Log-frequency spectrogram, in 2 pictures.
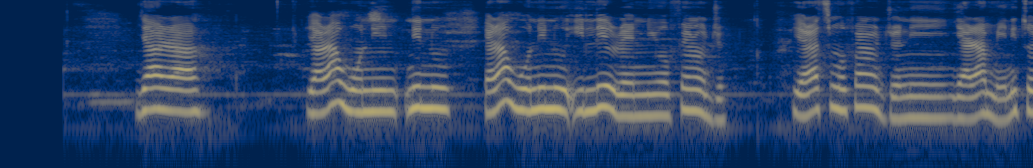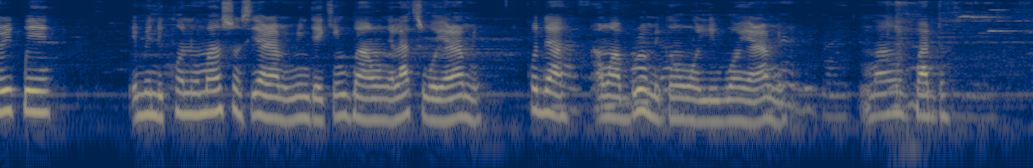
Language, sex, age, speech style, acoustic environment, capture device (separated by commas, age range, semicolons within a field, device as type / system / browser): Yoruba, female, 18-24, happy, silence, desktop / Linux / Chrome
